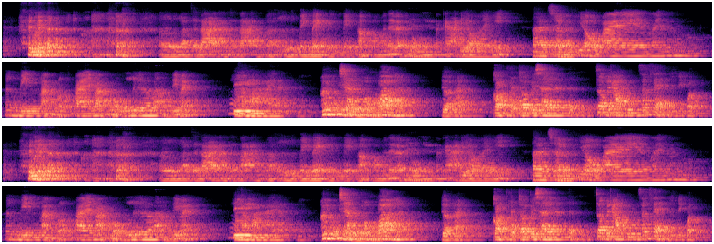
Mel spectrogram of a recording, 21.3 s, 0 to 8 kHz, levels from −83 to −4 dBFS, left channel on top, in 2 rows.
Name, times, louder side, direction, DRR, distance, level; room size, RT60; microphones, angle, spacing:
voice 1, 0.2-7.5 8.3-10.4 10.7-13.5 14.0-14.8 15.5-16.3, equal, 45° left, -3 dB, 0.6 m, -22 dB
voice 2, 6.0-6.5 7.9-8.6 12.3-12.4 14.1-14.4 15.1-15.2 15.4-16.7 17.2-17.5 18.0-21.0, equal, 20° right, -5 dB, 0.5 m, -18 dB
2.7 x 2.1 x 4.0 m, 1.4 s
head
